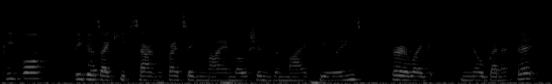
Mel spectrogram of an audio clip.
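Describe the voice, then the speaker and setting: A woman talks at a medium pitch. There is noticeable background noise and audible echo from the room. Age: 20s. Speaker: podcast co-host. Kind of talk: casual chat.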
